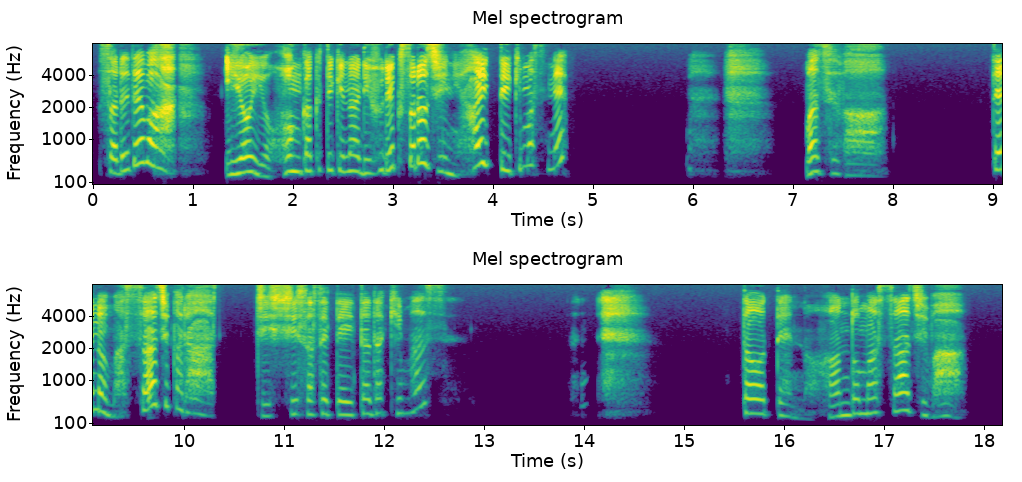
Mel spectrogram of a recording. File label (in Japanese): 鼠蹊部を刺激するオイル回春マッサージ, ASMR; 勃起力回復間違い無し！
